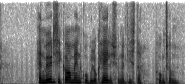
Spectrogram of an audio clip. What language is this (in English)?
Danish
